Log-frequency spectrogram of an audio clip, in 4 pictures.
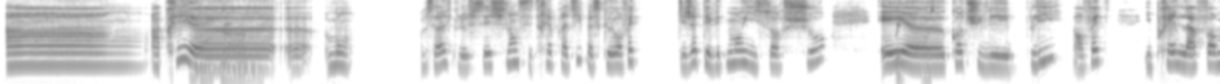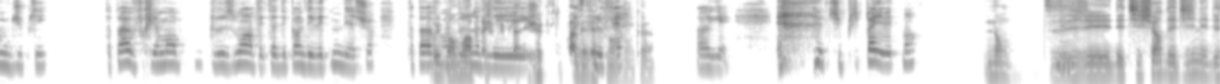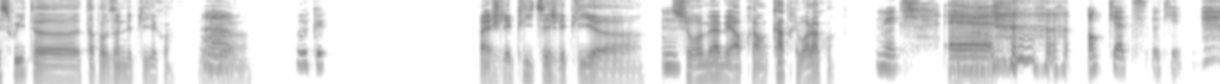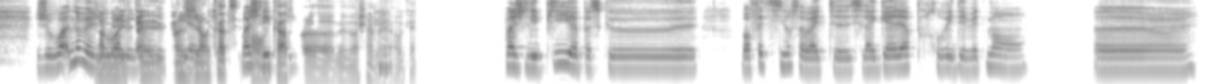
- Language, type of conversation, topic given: French, unstructured, Pourquoi les tâches ménagères semblent-elles toujours s’accumuler ?
- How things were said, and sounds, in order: chuckle; chuckle; drawn out: "heu"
